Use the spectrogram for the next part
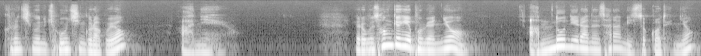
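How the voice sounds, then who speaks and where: Mellow-voiced pastor preaching to children. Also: male voice, on the high side, big pitch swings, brisk. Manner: playful, talks with children, acts out quotes. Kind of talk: children's sermon.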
